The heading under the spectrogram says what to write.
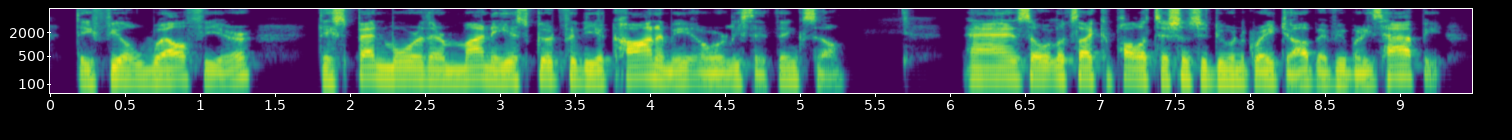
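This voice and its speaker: A man's normal speaking voice at medium pitch, with ordinary pitch variation and a fairly quick pace, on a very clean recording with a silent background. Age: 60s. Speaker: investment consultant and author. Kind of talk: podcast interview.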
